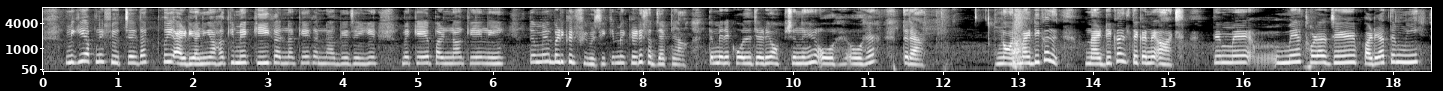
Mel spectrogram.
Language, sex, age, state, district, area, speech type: Dogri, female, 18-30, Jammu and Kashmir, Reasi, urban, spontaneous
